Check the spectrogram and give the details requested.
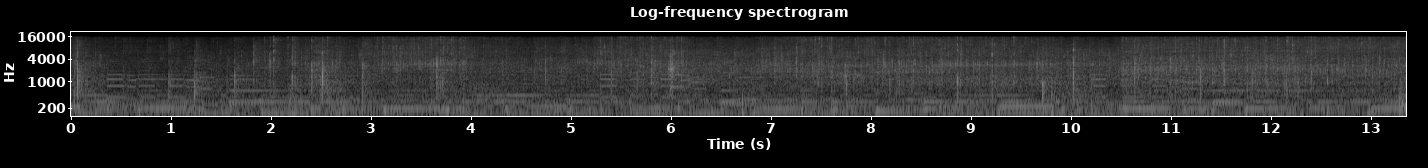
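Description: Spice-rubbed eggplant slices sizzling in hot oil in a pan, with scattered crackles and clicks as the pieces are laid in. Soft background music plays underneath.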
